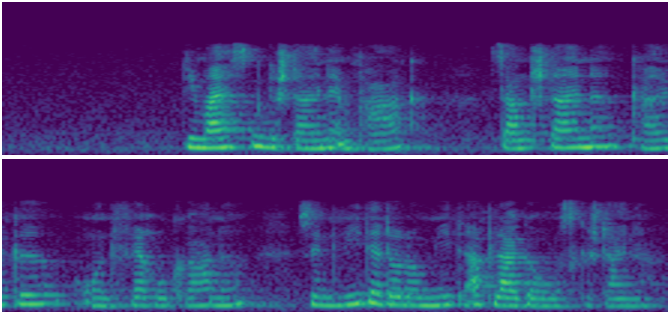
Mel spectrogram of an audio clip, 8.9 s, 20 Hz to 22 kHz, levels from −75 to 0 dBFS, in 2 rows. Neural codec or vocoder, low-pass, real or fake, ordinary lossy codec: none; 7.2 kHz; real; none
